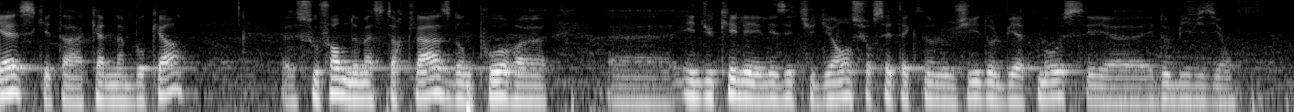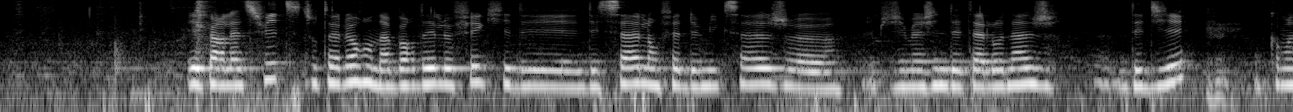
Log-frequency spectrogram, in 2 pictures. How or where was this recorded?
busy venue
